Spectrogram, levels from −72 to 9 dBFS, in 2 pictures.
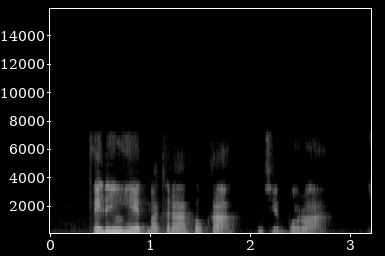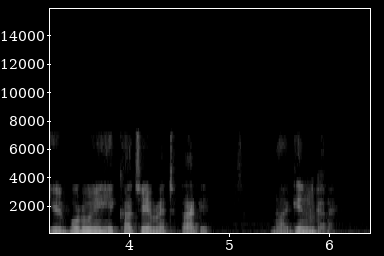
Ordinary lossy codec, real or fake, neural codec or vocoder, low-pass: none; fake; codec, 16 kHz, 1.1 kbps, Voila-Tokenizer; 7.2 kHz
